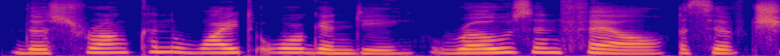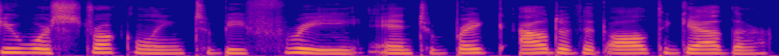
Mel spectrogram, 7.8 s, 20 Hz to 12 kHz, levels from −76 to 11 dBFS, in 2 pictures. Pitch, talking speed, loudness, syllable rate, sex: 230 Hz, 170 wpm, -17 LUFS, 4.1 syllables/s, female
